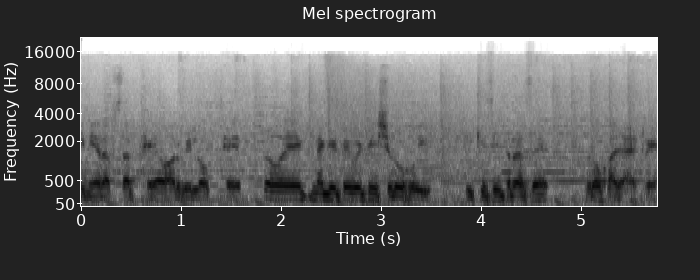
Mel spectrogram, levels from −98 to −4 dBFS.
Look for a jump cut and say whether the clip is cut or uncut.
cut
